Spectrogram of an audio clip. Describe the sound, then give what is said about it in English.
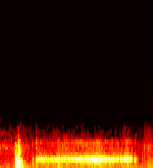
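A door is opened with a short knock-like click followed by a long, steady creak of about two seconds, fairly faint and without talk. “Janice King opened another door”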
